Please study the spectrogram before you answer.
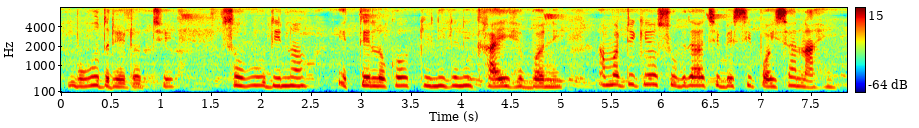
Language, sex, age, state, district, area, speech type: Odia, female, 45-60, Odisha, Sundergarh, rural, spontaneous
